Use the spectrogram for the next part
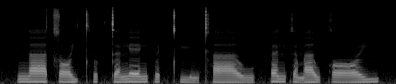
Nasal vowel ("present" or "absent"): absent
